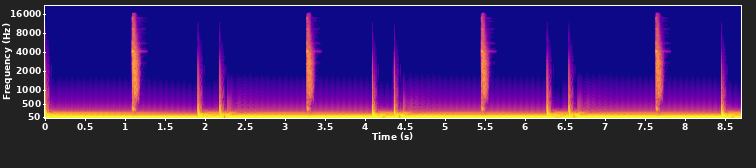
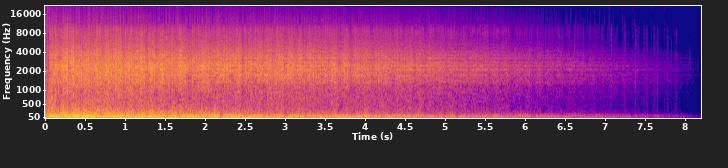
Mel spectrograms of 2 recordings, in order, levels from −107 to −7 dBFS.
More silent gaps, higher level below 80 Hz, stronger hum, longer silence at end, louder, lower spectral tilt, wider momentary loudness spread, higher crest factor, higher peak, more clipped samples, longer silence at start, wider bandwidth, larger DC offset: neither; first, -4 dBFS vs -30 dBFS; neither; second, 0 s vs 1.9 s; first, -12 LUFS vs -23 LUFS; first, -7 dB/octave vs -3.5 dB/octave; second, 3 LU vs 19 LU; second, 4 dB vs 20 dB; first, 0 dBFS vs -6 dBFS; neither; about the same, 0 s vs 0 s; second, 4.4 kHz vs over 20 kHz; neither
